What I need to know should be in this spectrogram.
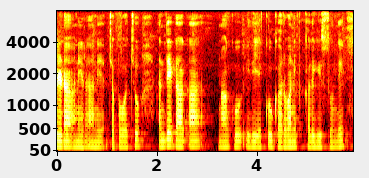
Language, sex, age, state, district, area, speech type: Telugu, male, 45-60, Andhra Pradesh, Chittoor, urban, spontaneous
